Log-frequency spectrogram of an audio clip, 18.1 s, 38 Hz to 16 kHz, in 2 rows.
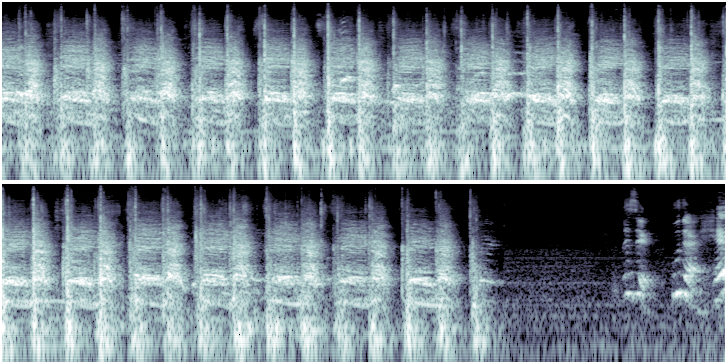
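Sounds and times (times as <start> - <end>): crowd shouting a rhythmic chant: 0.0 - 15.2
sharp beats: 0.0 - 15.2.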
